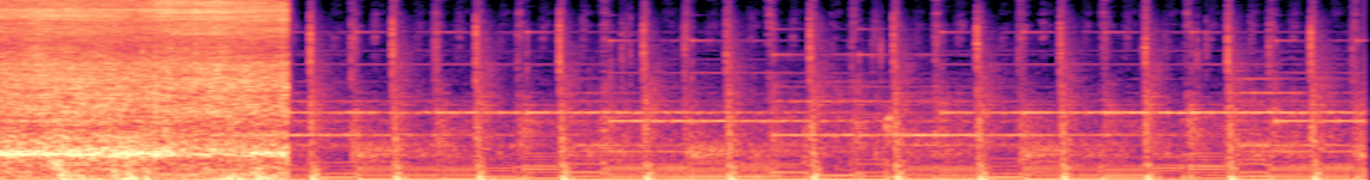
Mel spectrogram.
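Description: A spray can hisses steadily onto a jar for a Ramadan sadaqah jar craft, close and loud for under two seconds, then gives way to light clinks and taps.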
